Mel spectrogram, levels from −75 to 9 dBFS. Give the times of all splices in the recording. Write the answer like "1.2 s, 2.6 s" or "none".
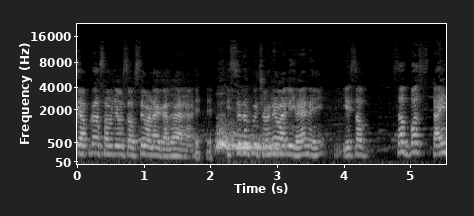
none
